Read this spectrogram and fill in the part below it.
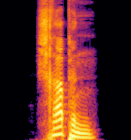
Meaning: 1. to grate or peel (vegetables) with a blade (knife, peeler) 2. to scrape, scratch, by (inadvertently) moving along a hard surface 3. to grab, amass, accumulate (wealth, typically bit by bit)
- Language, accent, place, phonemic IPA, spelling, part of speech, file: German, Germany, Berlin, /ˈʃrapən/, schrappen, verb, De-schrappen.ogg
